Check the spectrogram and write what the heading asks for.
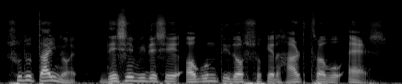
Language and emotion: Bengali, neutral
